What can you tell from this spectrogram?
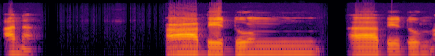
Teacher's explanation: عابدم الف مدہ ہے 1 الف کے برابر کھینچ کر پڑھیں گے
